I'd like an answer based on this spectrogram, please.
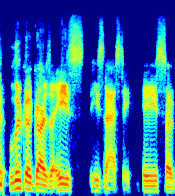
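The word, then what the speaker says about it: Luka Garza: he's Luke Luca Garza I always say his name wrong Luca Garza he's he's nasty he's so good and uh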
